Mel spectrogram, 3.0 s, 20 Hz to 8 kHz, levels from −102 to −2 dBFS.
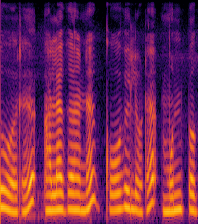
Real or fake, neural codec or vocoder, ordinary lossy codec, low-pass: real; none; none; none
